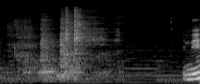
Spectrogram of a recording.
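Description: A metal spoon scraping and clinking against a stainless steel bowl, scooping up the last of the food, loudest about half a second in, over soft background music.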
